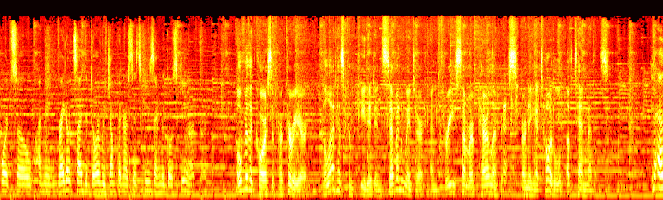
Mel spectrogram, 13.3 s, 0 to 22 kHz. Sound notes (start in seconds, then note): 4.9 voiceover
